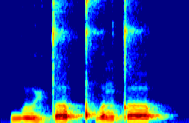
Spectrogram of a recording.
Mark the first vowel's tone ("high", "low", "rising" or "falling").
rising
